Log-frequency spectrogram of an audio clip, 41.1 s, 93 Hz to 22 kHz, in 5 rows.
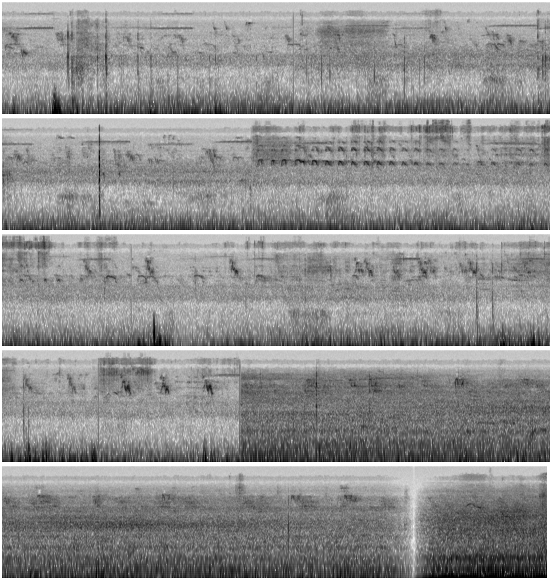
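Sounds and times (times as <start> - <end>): small birds chirping: 0.0 - 39.0
low rumble: 28.2 - 41.0.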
